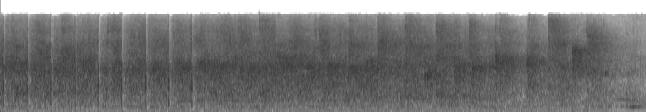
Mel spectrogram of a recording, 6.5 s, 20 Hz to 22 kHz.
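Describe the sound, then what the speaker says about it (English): Steady, dense applause from an audience at a Cub Scout Pack 404 Blue and Gold Banquet in Ste. Genevieve, Missouri, sustained for several seconds before tapering off. "Let's give him a round of applause."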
